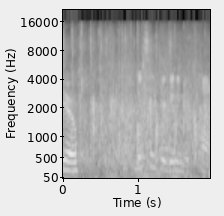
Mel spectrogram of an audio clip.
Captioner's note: audience clapping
